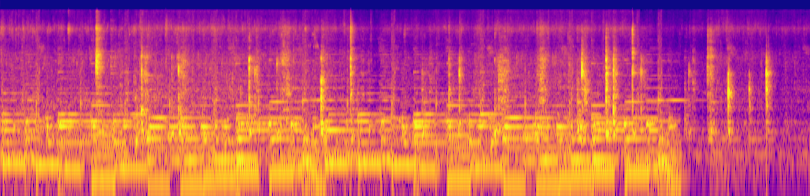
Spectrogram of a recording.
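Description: Fried chicken pieces stirred through a simmering sauce in a nonstick wok with a wooden spatula: sizzling, with repeated scrapes and knocks of the spatula against the pan.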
